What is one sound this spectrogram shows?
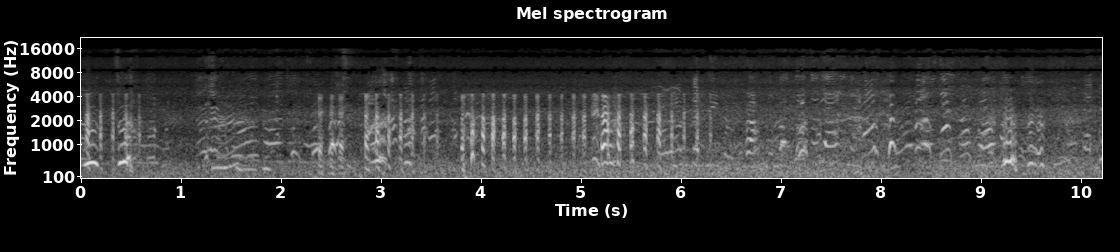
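Several women talk and shout excitedly close by.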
